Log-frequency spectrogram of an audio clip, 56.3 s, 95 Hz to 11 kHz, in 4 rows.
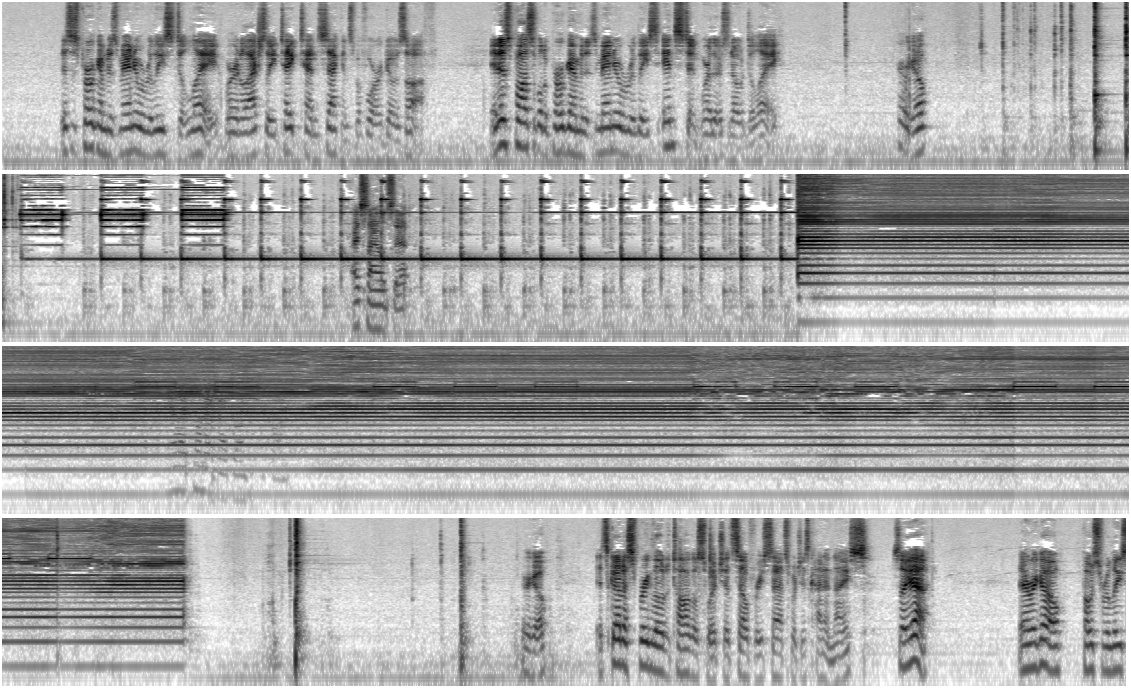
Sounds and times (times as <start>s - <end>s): Fire alarm: 14.3s - 44.6s.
